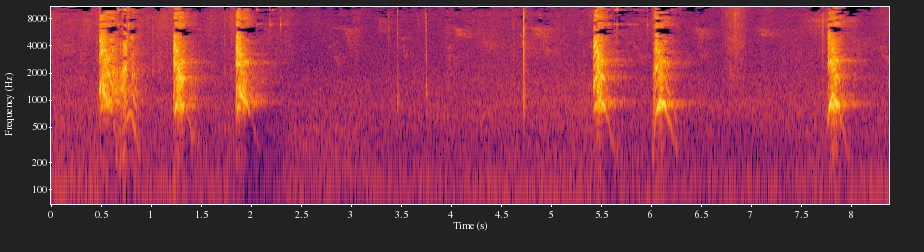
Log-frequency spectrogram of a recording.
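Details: A young Boston Terrier puppy, three and a half months old, barking at a soccer ball in two bursts: three quick sharp barks, a few seconds of quiet with faint clicks, then three more spaced barks.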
